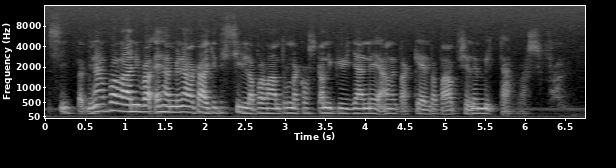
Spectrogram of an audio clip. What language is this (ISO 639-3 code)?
fin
